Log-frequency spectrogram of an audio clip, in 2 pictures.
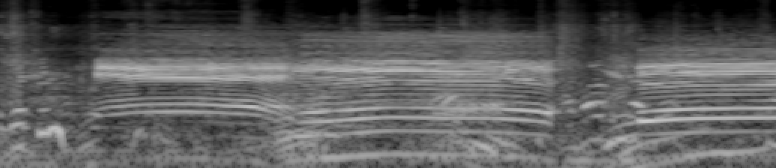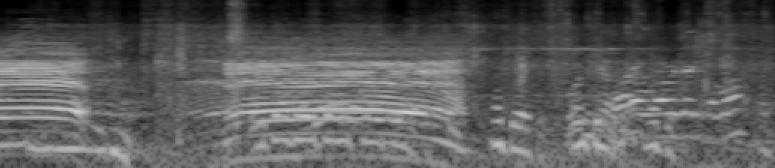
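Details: Jersey cows at a wholesale market, lowing three times in a row. Each moo is long, loud and richly harmonic, about two seconds long with short pauses between. Market background noise is heard underneath.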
